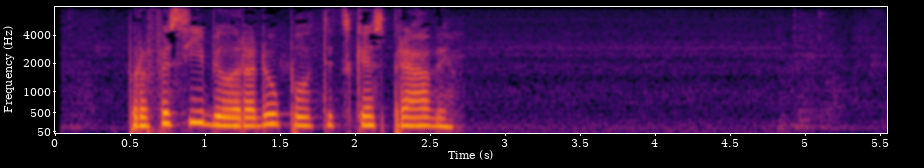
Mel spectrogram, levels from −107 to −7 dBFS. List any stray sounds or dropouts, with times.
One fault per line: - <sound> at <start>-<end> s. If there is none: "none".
none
